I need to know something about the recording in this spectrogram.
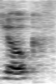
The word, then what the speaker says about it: Joke: And my good friend Yoke, I will link her Instagram below. Her name is Yoke, and it's spelled Joke.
